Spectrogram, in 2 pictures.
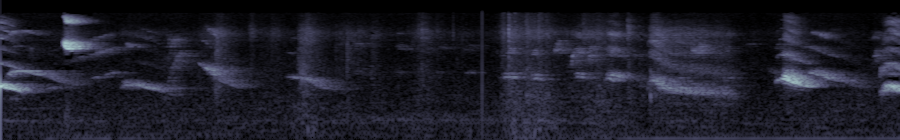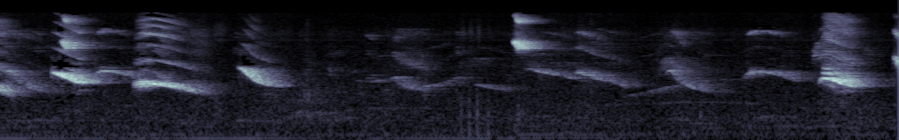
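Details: Breeding pair of green-winged saltators in an aviary: continuous chirping made of quick downslurred whistles and high tweets, growing louder and denser in the second half, with strong falling notes about every half second.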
